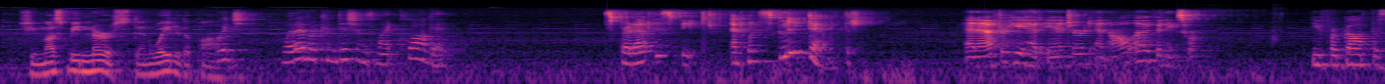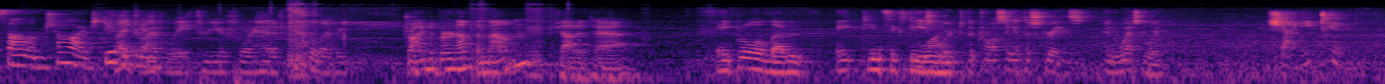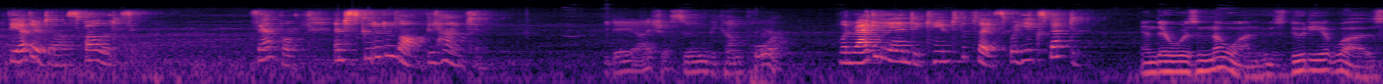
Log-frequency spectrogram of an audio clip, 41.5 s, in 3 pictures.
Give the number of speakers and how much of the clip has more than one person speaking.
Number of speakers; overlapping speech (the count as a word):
nine, about 3%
